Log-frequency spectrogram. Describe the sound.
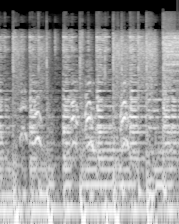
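Several dogs bark and yip at the same time, loud and overlapping without a break, their high yelps and barks forming a dense, constant din.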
